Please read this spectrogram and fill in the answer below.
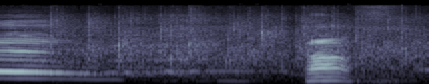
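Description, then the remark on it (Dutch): Applause from an audience welcoming a guest speaker at Connect Kerk, a church, rises into a steady, dense patter of clapping at moderate volume, with a brief voice at the start and a short vocal sound partway through. “Zullen we even kort applaus geven?”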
